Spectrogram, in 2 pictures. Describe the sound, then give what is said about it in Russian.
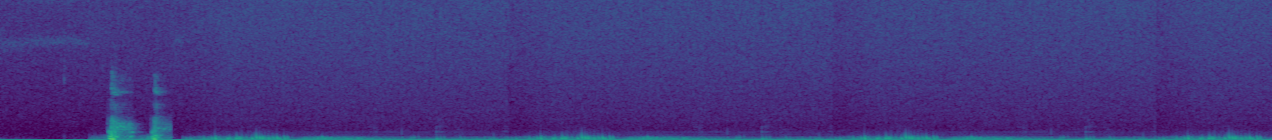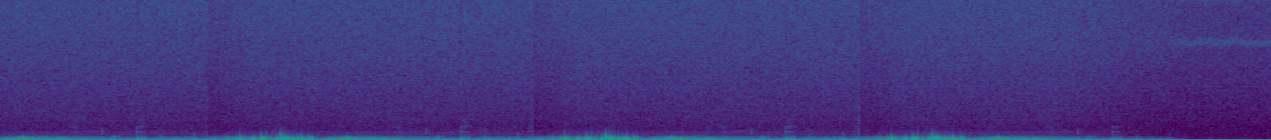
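A sharp double cough opens, then chest sounds through a stethoscope at the same chest point: slow, regular breaths every few seconds, each carrying low, moist, medium and coarse bubbling crackles in a patient with bronchiectasis. “А теперь в той же точке после покашливания.”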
